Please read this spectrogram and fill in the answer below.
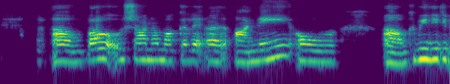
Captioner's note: speaking in foreign language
